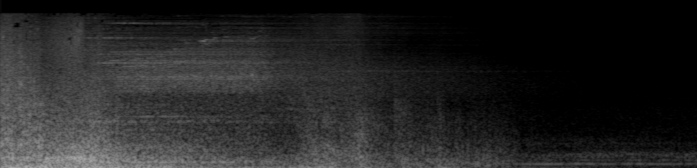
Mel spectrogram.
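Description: A triumphant victory fanfare swells and fades out.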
